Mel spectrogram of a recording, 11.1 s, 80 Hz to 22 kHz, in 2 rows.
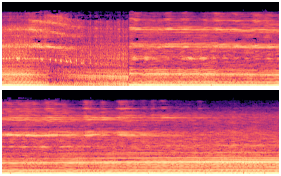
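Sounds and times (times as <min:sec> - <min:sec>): brush cutter engine running: 0:00.0 - 0:11.0.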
